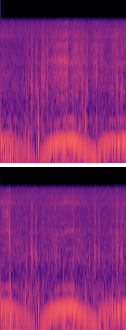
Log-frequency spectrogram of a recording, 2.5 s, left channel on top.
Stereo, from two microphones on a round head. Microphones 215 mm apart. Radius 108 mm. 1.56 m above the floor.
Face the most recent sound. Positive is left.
No sound to turn to.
